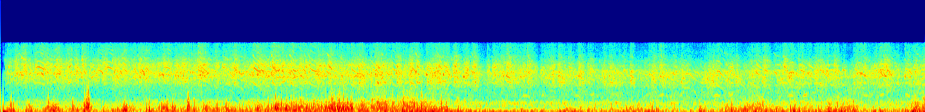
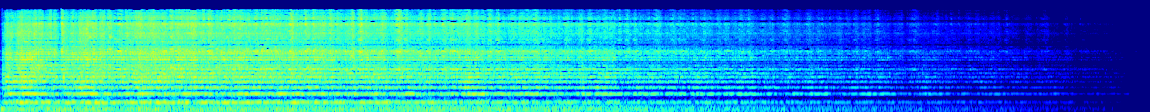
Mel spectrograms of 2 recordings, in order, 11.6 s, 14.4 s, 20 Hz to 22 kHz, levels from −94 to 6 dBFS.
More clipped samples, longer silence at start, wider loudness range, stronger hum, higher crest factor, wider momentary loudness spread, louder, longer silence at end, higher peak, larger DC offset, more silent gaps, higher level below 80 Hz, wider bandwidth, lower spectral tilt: first, 0.3% vs under 0.1%; about the same, 0 s vs 0 s; second, 8 LU vs 20 LU; neither; second, 12 dB vs 20 dB; second, 10 LU vs 19 LU; first, -15 LUFS vs -24 LUFS; second, 0 s vs 3.35 s; first, 0 dBFS vs -10 dBFS; neither; neither; first, -14 dBFS vs -54 dBFS; second, 5.4 kHz vs 16 kHz; first, -8 dB/octave vs 0 dB/octave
